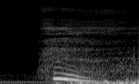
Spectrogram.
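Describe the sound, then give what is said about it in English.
A single deep breath with a voiced sigh: a short quiet lead-in, then a sudden loud breathy exhale with a falling vocal tone that trails off. “I'm going to take another deep breath.”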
